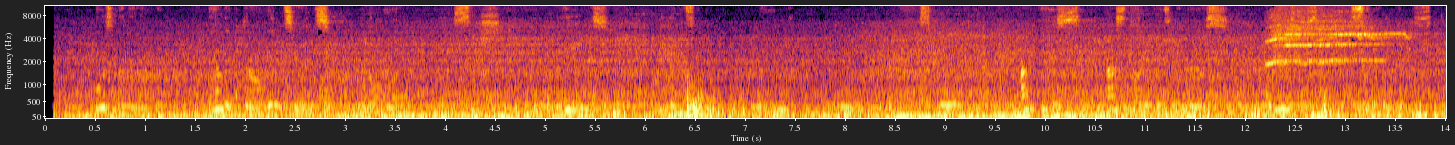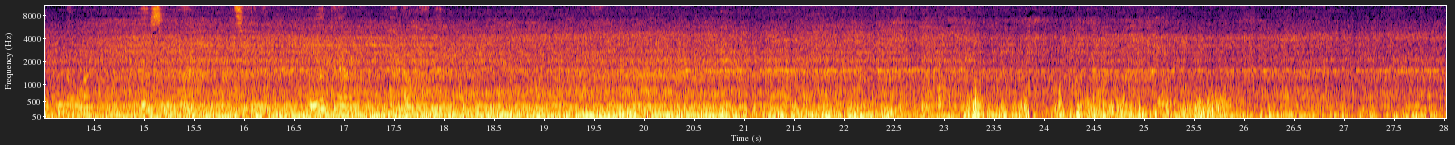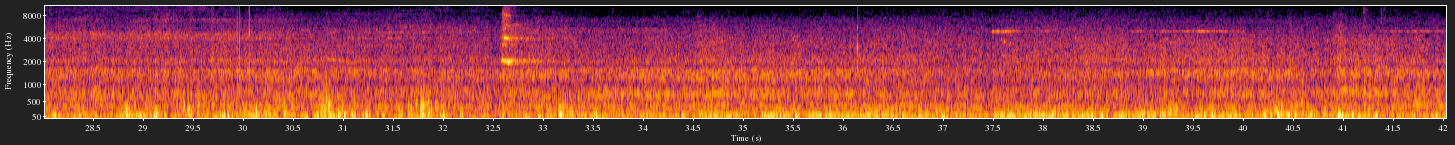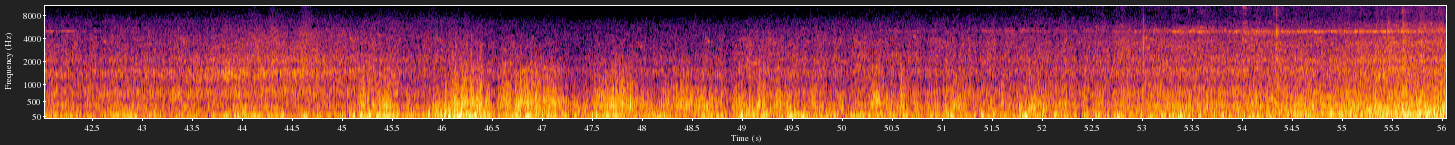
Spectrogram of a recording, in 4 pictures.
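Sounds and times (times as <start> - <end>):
train wheels rumbling on rails: 0.1 - 56.0.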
